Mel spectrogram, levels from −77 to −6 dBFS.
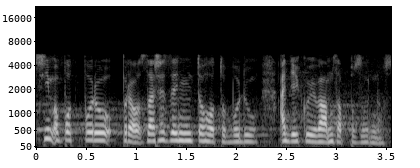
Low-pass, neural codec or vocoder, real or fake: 5.4 kHz; none; real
